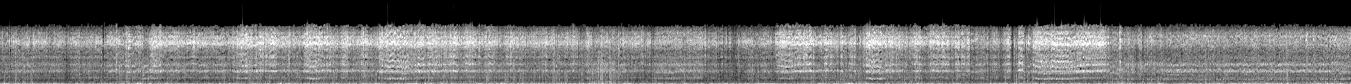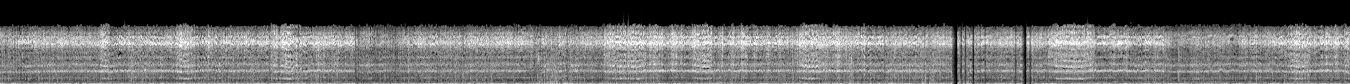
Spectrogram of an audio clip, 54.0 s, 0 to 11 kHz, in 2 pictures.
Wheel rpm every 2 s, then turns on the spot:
230, 230, 230, 230, 230, 240, 230, 230, 230, 230, 220, 210, 200, 200, 230, 230, 230, 230, 240, 230, 220, 230, 230, 230, 220, 220, 230.
none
